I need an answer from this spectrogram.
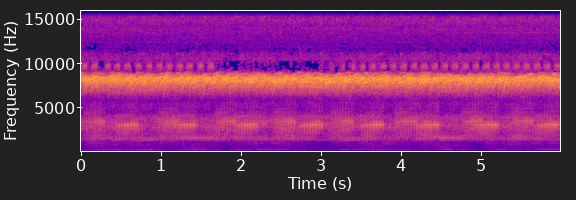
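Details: Rain-calling frogs croak in an uneven chorus of short pulses, a little over one per second, with a constant shrill insect whine throughout.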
